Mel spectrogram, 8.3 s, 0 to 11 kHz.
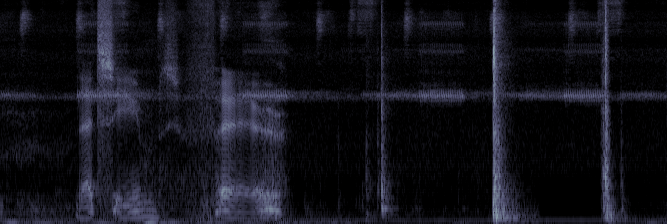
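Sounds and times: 
speech: 0:01.0 - 0:03.6
car door locks releasing with mechanical clunks: 0:07.5 - 0:07.9.

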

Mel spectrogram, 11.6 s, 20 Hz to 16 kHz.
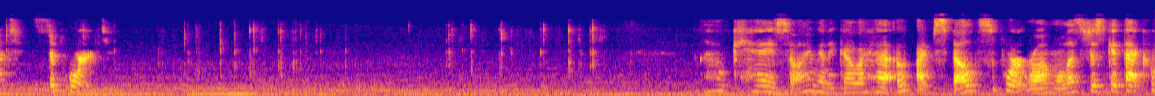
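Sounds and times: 
steady low hum: 0:00.0 - 0:11.5
speech: 0:00.1 - 0:01.2, 0:07.6 - 0:11.5
keys tapped on a computer keyboard: 0:01.6 - 0:03.6, 0:04.4 - 0:06.1.

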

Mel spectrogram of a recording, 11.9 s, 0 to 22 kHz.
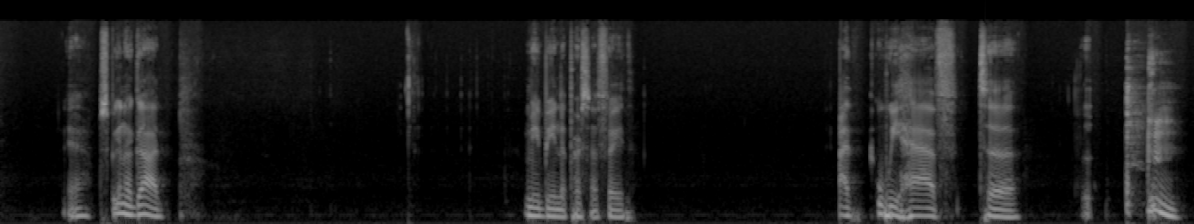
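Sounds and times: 
speech: 0:00.7 - 0:01.7, 0:05.2 - 0:06.4, 0:08.4 - 0:11.8
two people coughing at the same time: 0:11.3 - 0:11.8.

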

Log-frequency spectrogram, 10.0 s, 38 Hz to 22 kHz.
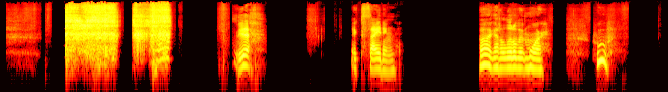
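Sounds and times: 
person blowing nose: 0:01.0 - 0:02.7
speech: 0:03.6 - 0:04.0, 0:05.3 - 0:06.0, 0:07.2 - 0:09.3.

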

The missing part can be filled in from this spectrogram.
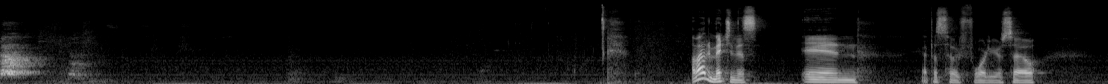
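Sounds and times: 
dog barking: 0:00.0 - 0:01.1
speech: 0:06.9 - 0:10.5.

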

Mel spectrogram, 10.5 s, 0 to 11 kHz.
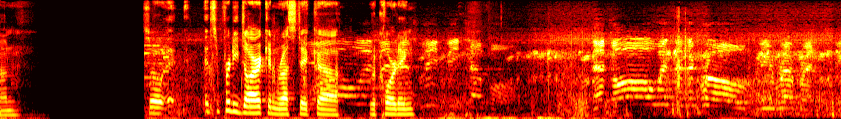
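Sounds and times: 
speech: 0:00.0 - 0:00.3, 0:01.8 - 0:06.0
indistinct voices murmuring: 0:01.8 - 0:10.5
frogs croaking in a chorus: 0:05.1 - 0:10.5
wind noise: 0:05.2 - 0:10.5.

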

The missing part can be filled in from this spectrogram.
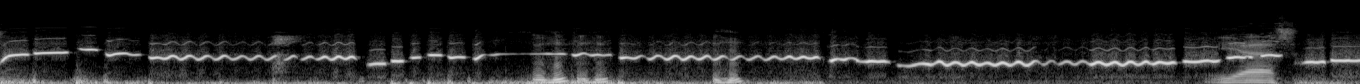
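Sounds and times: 
person whistling a wavering melodic tune with vibrato: 0:00.0 - 0:13.5.

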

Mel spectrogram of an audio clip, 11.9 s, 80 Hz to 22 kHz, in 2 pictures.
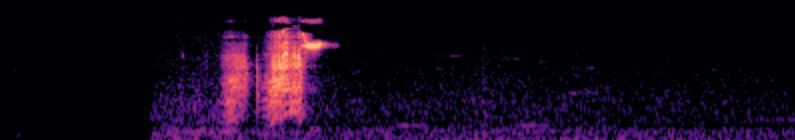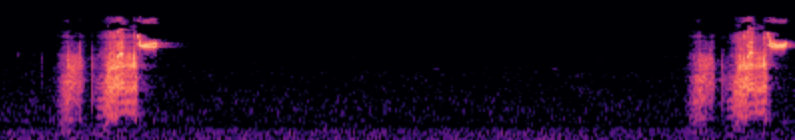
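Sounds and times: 
common grackle calling: 0:01.6 - 0:04.6, 0:06.4 - 0:07.4, 0:11.1 - 0:11.9.

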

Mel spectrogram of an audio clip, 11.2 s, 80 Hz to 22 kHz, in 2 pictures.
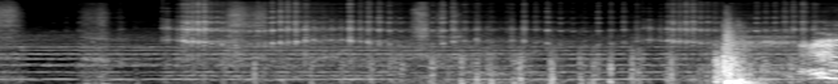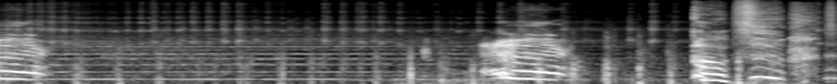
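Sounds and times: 
high wavering wailing cries: 0:00.0 - 0:11.1
insects chirping: 0:00.0 - 0:11.1
car boot lid slamming shut onto fingers: 0:04.8 - 0:05.4.

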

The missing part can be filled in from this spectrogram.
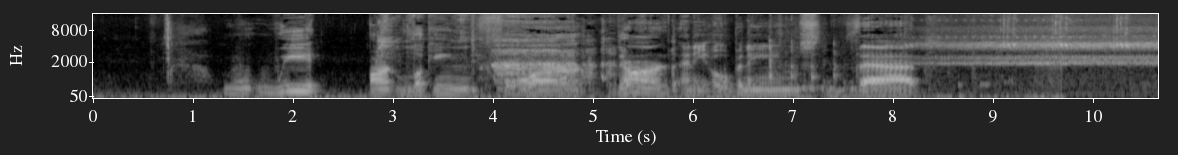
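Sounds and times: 
speech: 0:01.3 - 0:08.5
laughter: 0:03.7 - 0:09.7
night chorus of crickets chirping: 0:07.2 - 0:10.6.

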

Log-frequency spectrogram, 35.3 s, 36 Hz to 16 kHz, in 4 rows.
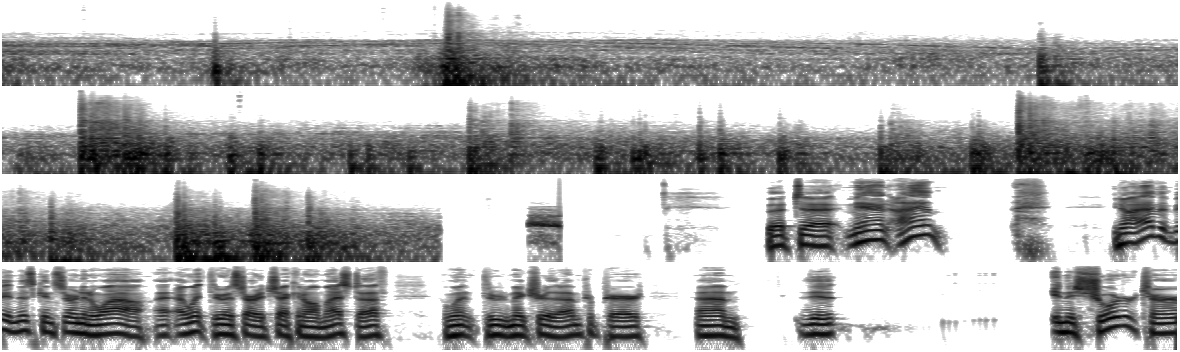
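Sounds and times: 
explosions of interceptor missiles striking rockets in midair: 0:01.5 - 0:02.2, 0:03.1 - 0:04.6, 0:07.7 - 0:08.2, 0:08.9 - 0:21.0
speech: 0:23.4 - 0:25.4, 0:26.0 - 0:32.8, 0:34.3 - 0:35.2.

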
